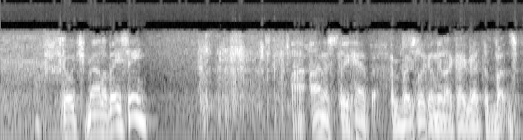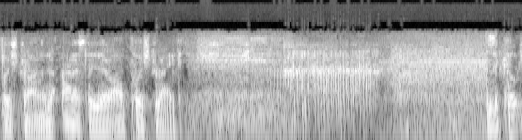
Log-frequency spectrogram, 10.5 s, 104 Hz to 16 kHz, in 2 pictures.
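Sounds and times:
speech: 0.4 - 8.4, 10.1 - 10.4
snoring over a phone line: 7.8 - 10.1.

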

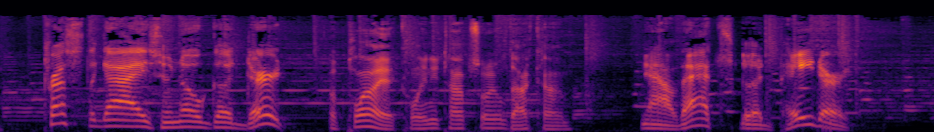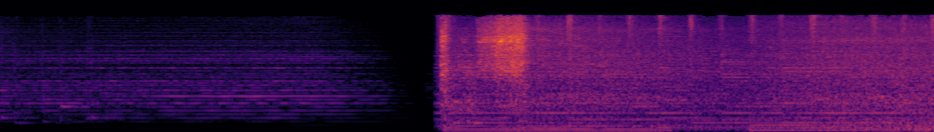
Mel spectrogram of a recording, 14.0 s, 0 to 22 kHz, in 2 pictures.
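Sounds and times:
speech: 0.4 - 6.5
truck engine roaring while driving: 10.3 - 14.0.

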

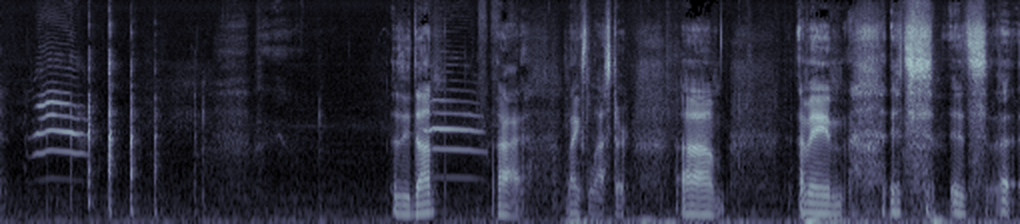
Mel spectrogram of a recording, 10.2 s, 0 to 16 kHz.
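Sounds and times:
cat meowing: 0.3 - 0.9, 4.3 - 5.0
speech: 3.9 - 10.1.

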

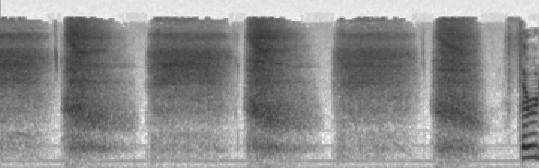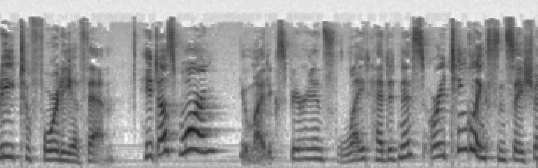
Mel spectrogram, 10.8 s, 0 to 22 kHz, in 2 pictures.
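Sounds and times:
deep short breaths of a breathing exercise: 0.0 - 5.0
speech: 5.2 - 10.7.

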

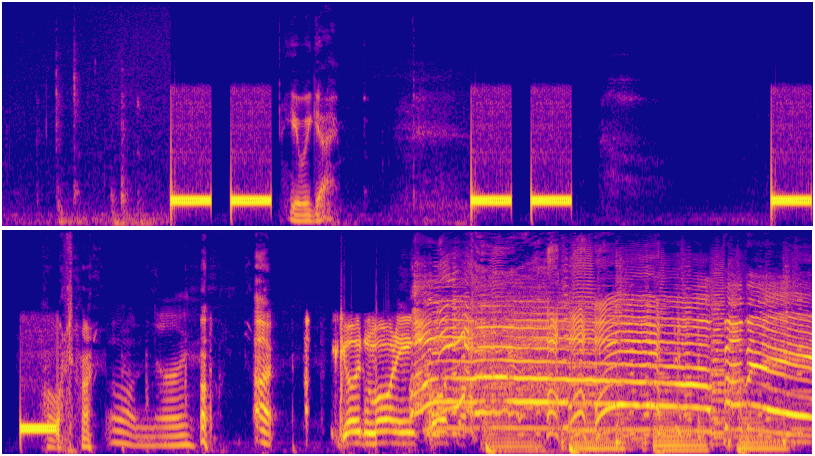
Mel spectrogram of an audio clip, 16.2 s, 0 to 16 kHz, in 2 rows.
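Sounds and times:
outgoing telephone call double-burst ringback tones: 1.7 - 2.7, 4.7 - 5.7, 7.7 - 8.6
speech: 2.9 - 3.4, 8.9 - 10.9, 11.5 - 13.1
laughter: 12.2 - 16.2.

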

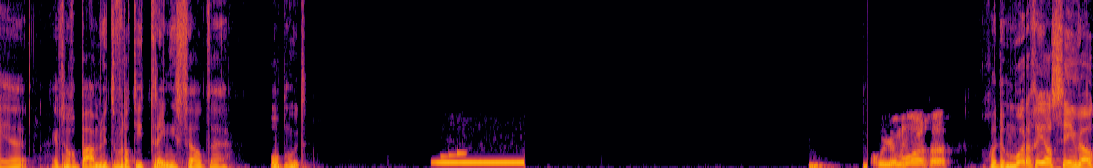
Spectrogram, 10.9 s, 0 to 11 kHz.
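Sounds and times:
speech: 0.0 - 3.2, 8.1 - 10.9
electronic telephone ring tone as a call is placed: 4.3 - 5.3.

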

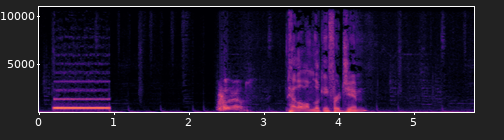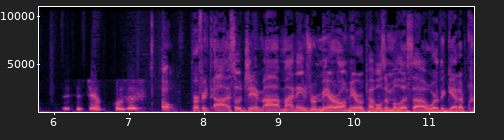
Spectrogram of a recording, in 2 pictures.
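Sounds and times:
telephone ringback tone while a call is being placed: 0.0 - 1.0
speech: 3.4 - 4.5, 6.2 - 11.6.

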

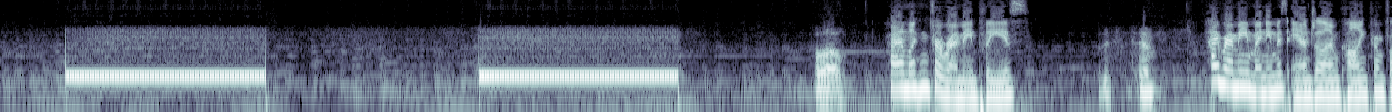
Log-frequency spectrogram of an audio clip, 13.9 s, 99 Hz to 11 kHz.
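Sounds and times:
telephone tones as a call is placed: 0.6 - 2.7, 4.8 - 6.9
speech: 9.1 - 10.4, 11.0 - 11.6, 12.2 - 13.9.

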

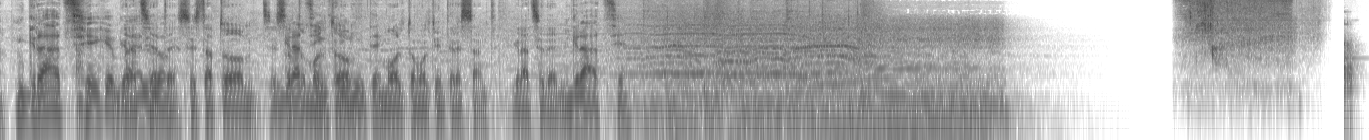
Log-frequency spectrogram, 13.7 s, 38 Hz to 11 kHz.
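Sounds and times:
speech: 0.2 - 7.2
busy music: 0.2 - 9.9
water gushing from a tap: 11.8 - 13.3.

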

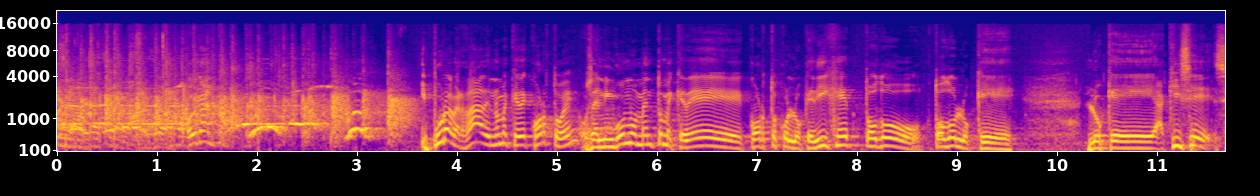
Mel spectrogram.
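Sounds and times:
crowd applauding a music group being introduced: 0.0 - 3.6
crowd cheers: 0.0 - 3.6
speech: 1.3 - 1.7, 3.8 - 11.6
faint whistles from crowd: 2.5 - 2.9.

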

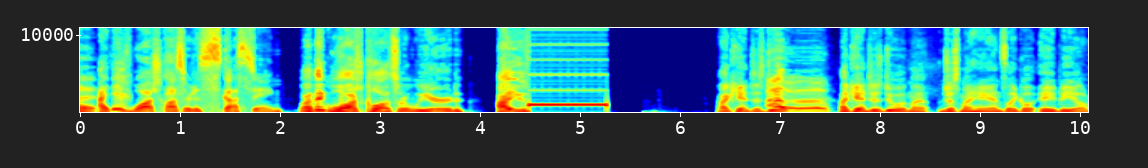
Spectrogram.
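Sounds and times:
speech: 0.0 - 4.7, 6.4 - 10.0
electronic censor beep over a spoken word: 4.5 - 5.3.

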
